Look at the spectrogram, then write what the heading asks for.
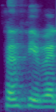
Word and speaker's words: Cencibel: grown in Toledo, called Cencibel. It has a difficult name to pronounce, so that's why we don't put it again. Cencibel. Cencibel, it's like sensible, but with a th.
